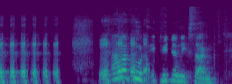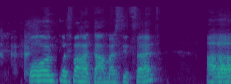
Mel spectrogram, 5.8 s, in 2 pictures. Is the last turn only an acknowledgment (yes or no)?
yes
